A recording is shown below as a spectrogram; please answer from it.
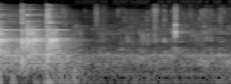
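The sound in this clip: An egg cracked into a pan of shakshuka: two sharp clinks in quick succession, then a few fainter light taps.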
